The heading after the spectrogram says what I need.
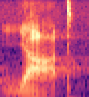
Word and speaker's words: yacht: Every single one of these letters is not pronounced at all. So I say critically, subtle, muscle, yacht, Wednesday, fifth, sign, herb, what, business. Literally almost every single letter in the English language, consonant and vowel, is not pronounced at all in some words.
